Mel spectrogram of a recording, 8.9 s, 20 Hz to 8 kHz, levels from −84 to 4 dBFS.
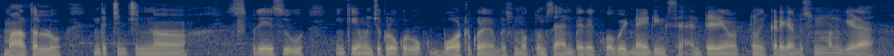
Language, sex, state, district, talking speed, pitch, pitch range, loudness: Telugu, male, Andhra Pradesh, Srikakulam, 140 wpm, 105 Hz, 100-105 Hz, -34 LUFS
